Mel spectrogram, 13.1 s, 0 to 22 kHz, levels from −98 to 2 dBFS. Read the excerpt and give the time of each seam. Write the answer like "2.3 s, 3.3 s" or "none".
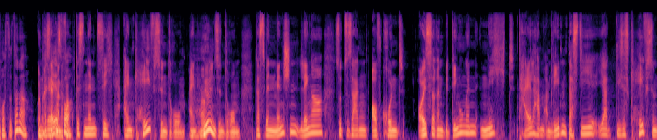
1.5 s, 7.4 s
